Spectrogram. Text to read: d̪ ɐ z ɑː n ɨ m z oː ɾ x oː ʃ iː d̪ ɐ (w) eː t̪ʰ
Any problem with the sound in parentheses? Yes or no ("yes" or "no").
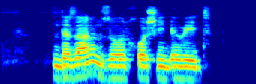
no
